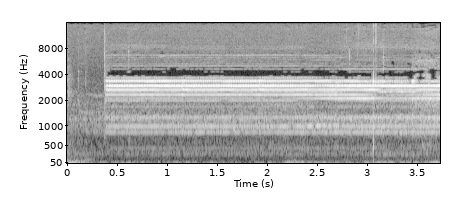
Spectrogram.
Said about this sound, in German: Auf jeden Fall klingt die Hupe eigentlich so.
